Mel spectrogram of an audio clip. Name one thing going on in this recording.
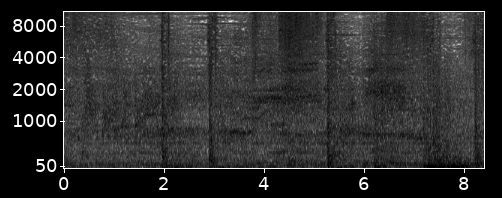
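A deep crackling electric blast bursts loudly.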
